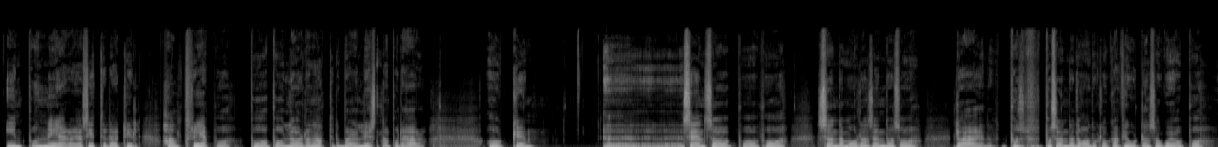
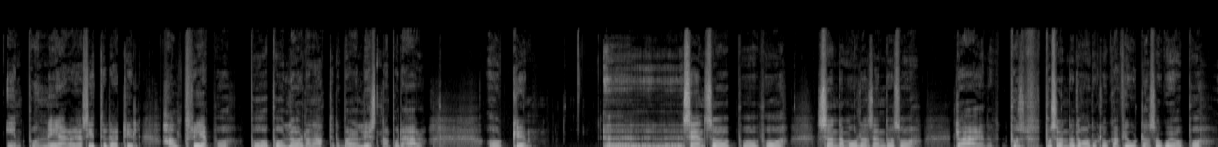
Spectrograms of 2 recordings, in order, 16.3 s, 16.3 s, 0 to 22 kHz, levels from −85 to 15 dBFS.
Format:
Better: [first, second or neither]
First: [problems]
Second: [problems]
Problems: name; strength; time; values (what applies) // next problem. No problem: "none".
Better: first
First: none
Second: thin; very; fading below 300 Hz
